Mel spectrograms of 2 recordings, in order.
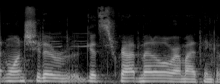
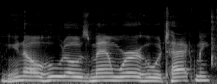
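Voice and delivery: put-on southern US accent; 3 semitones higher than usual. Streamer voicing a game character in a southern accent. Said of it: "he does have a southern accent".

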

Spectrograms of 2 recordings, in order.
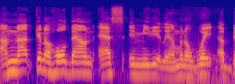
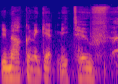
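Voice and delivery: little zombie, low, soft, with put-on accent; 5 semitones lower, 7 dB quieter than usual. Acting out a small game zombie taunting the player, in a zombie voice with an accent. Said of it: "Why does he have that accent?".

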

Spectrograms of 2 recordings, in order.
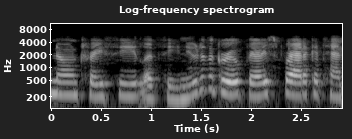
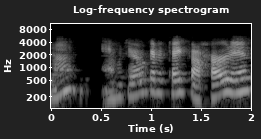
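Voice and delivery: imitated nagging, griping old-woman voice; 3 semitones higher, 3 dB quieter than usual. Quoting the speaker's dad, making him sound like a nagging old woman. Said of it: "make him sound like an 85-year-old woman bitching".

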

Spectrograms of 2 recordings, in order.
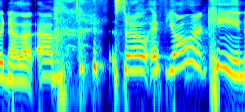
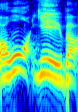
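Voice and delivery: failed put-on Australian accent, slower. Speaker acts out a guy hitting on someone, failed australian accent attempt. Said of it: "that's not the accent".

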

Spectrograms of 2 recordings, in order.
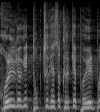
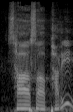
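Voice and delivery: slow, drawn-out, teasing schoolkid-style mocking taunt. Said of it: "그러면서 저를 놀리는 거예요".

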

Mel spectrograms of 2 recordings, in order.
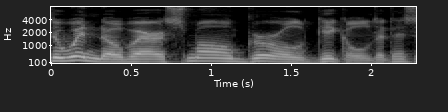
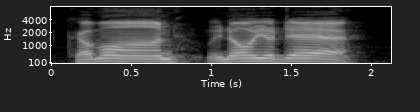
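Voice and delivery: firm, stern, raised voice; 6 dB louder than usual. Narrator voicing Alvaro calling to someone hiding near the staircase, stern. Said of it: "said Alvaro sternly".

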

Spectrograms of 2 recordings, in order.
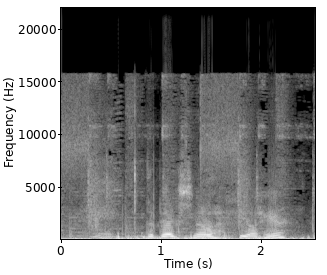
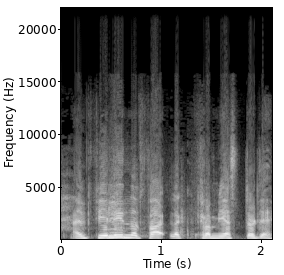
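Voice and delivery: Scottish-sounding accent. Repeating the line after a remark on the accent: Scottish-sounding accent. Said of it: "That is so, like, Scottish".

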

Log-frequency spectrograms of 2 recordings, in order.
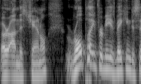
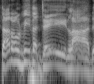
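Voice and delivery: bad fake Scottish accent, very high, loud, drawn out; 9 semitones higher, 5 dB louder than usual. Showing how people talk when role-playing: bad fake Scottish accent. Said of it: "talking like this".

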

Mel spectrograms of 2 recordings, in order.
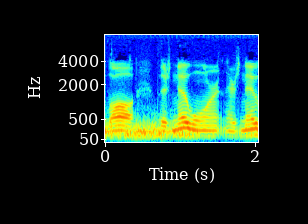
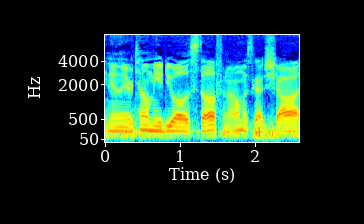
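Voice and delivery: ordinary talk, nothing marked

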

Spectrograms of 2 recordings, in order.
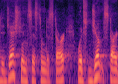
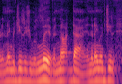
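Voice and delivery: normal talking voice

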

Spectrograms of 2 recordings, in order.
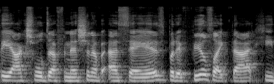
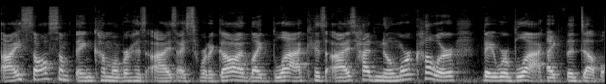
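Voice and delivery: normal talking voice

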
